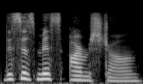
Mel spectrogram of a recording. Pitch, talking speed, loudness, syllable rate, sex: 195 Hz, 170 wpm, -18 LUFS, 4.0 syllables/s, female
